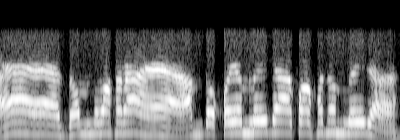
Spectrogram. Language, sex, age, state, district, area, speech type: Santali, male, 45-60, West Bengal, Birbhum, rural, conversation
